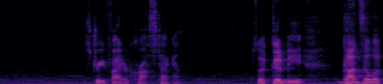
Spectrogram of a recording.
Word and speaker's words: Street Fighter X Tekken: Oh, Street Fighter X Tekken, they pronounce it Cross Tekken, according to Galanorian Saber. Street Fighter Cross Tekken.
